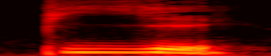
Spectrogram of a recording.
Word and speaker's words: pieds: So final S here and then final S here is not pronounced. And then when you get this combination here, it's ye. Pieds. Okay, so you don't hear the D.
